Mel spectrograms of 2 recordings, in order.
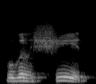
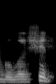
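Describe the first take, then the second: First: The vowel in the second word is long and drawn. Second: The vowel in the second word is short and quick. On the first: The speaker calls it right. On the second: The speaker calls it wrong.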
